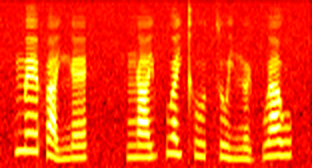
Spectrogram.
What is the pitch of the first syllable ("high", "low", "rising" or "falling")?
high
